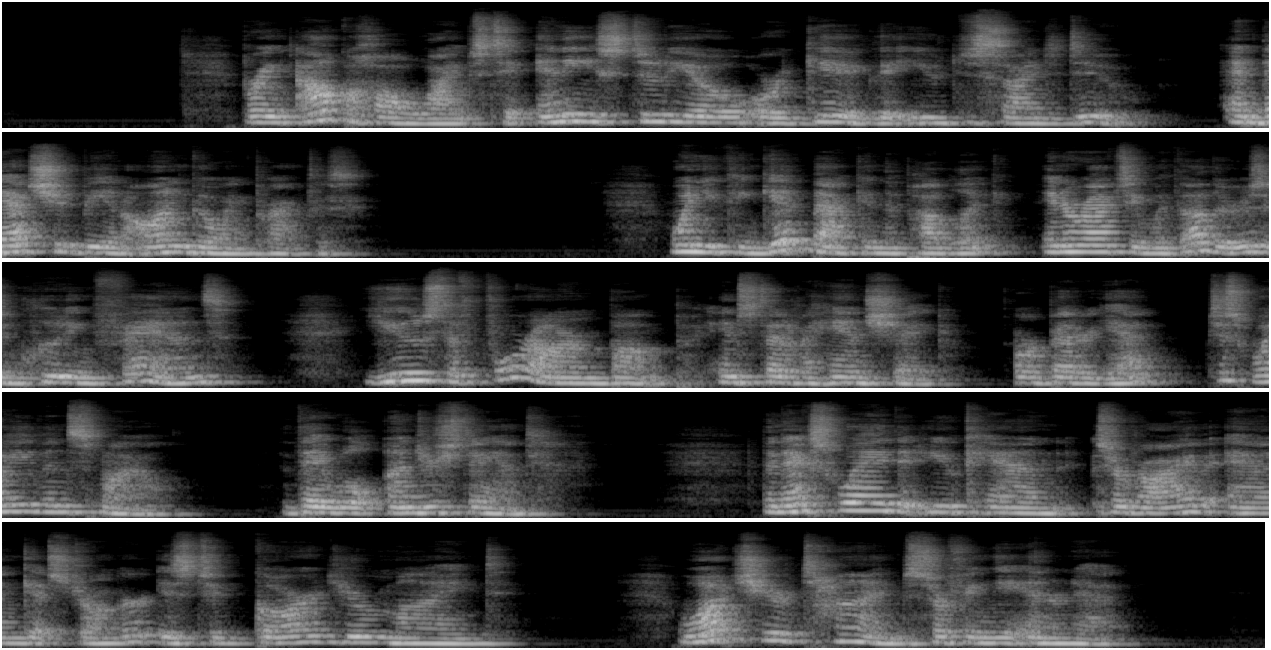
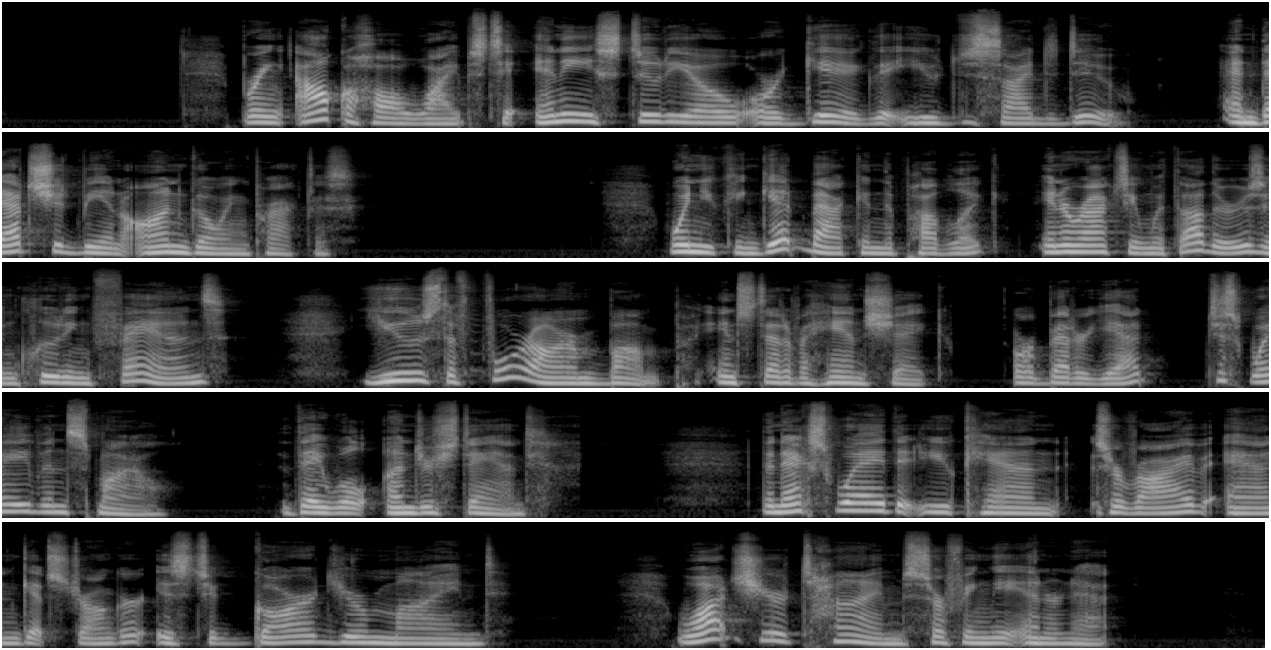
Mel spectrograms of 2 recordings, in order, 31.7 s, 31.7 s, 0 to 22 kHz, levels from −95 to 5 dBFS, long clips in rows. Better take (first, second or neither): second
